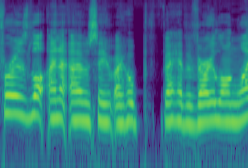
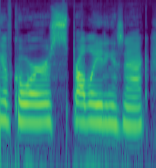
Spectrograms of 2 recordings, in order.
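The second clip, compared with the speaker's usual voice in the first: usual speaking voice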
